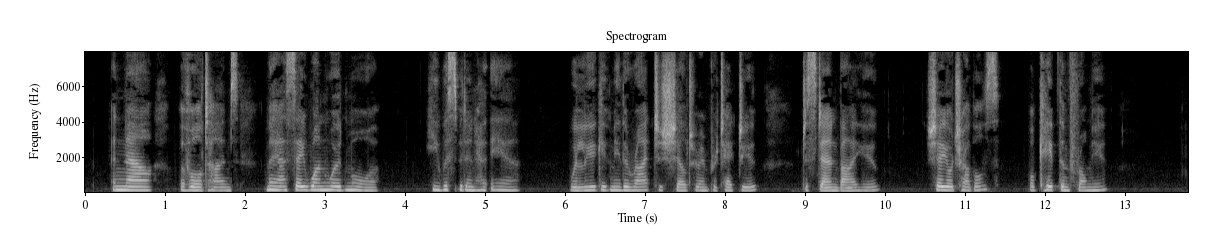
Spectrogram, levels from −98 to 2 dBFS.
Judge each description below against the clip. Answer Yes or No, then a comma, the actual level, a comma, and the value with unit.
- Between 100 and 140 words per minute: No, average, 170 wpm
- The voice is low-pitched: No, medium, 185 Hz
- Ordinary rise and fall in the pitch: No, narrow, 1.9 semitones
